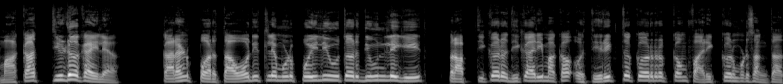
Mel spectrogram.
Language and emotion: Goan Konkani, angry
